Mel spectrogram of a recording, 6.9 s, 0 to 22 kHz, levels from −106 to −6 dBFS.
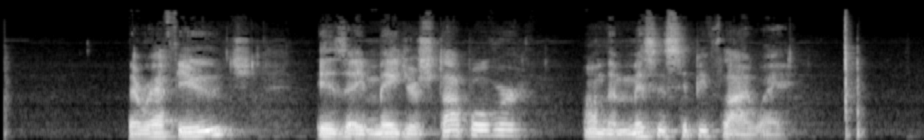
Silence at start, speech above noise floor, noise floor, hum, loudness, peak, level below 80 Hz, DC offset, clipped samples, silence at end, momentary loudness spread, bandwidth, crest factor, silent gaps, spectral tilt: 0.95 s; 55 dB; -72 dBFS; none; -19 LUFS; -4 dBFS; -56 dBFS; under 0.1%; under 0.1%; 0.45 s; 18 LU; 14.5 kHz; 16 dB; none; -6 dB/octave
